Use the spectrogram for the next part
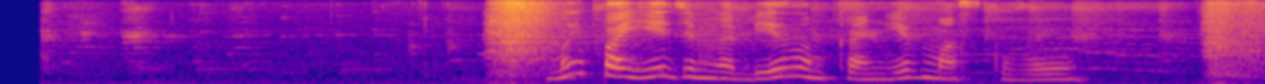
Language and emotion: Russian, positive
